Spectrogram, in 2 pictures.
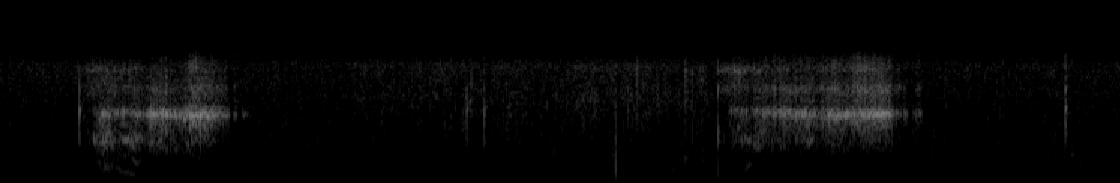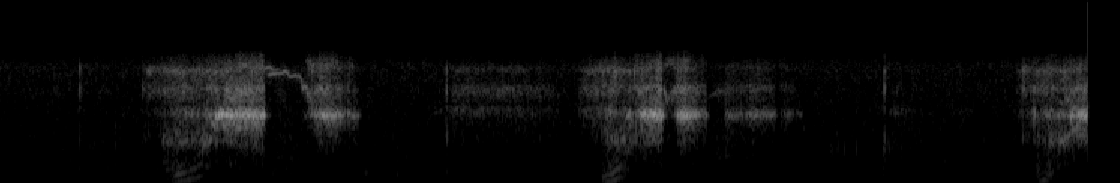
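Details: Snoring: irregular snores with a high whistling, honking quality, about five in fifteen seconds, in a quiet room.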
